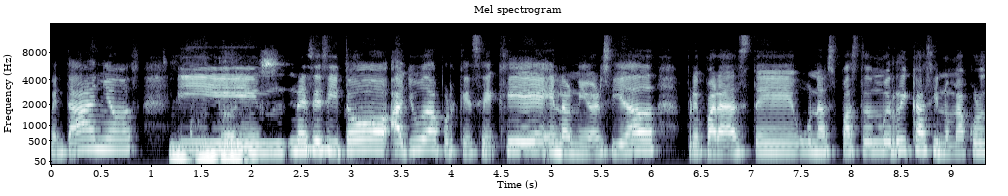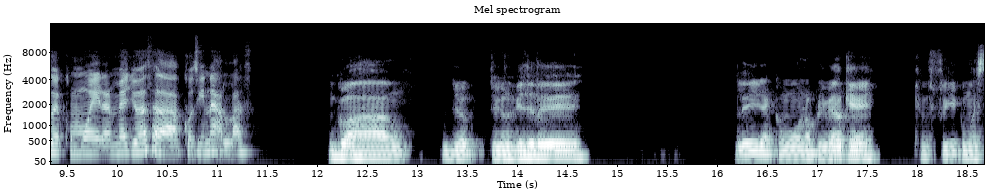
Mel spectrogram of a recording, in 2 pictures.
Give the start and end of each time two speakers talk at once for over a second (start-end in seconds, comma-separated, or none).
1.1-2.4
